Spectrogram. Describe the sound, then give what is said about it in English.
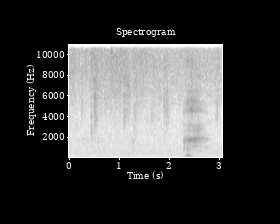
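Hot water runs steadily into a bathtub, a continuous hissing rush filling the whole stretch, with a brief louder splash or slosh near the end. “Man, this hot water feels so good on my skin.”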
